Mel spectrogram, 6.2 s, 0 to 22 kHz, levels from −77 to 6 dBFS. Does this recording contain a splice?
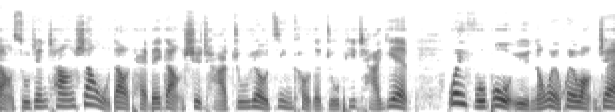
no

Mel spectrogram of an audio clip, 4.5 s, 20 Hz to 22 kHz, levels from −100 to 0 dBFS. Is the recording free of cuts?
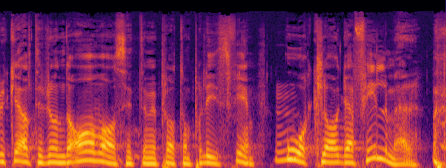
no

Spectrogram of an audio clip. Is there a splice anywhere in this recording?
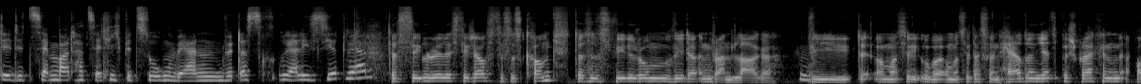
yes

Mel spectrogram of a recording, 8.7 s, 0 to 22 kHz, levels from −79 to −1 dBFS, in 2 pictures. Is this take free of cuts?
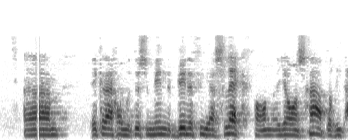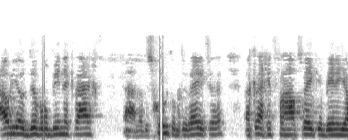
yes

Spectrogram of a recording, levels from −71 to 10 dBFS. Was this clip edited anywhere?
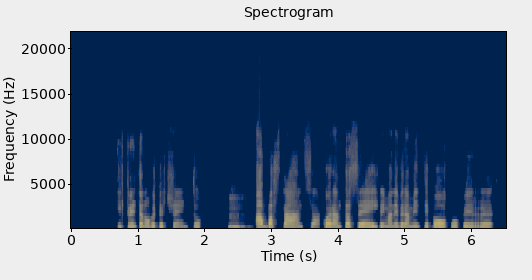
yes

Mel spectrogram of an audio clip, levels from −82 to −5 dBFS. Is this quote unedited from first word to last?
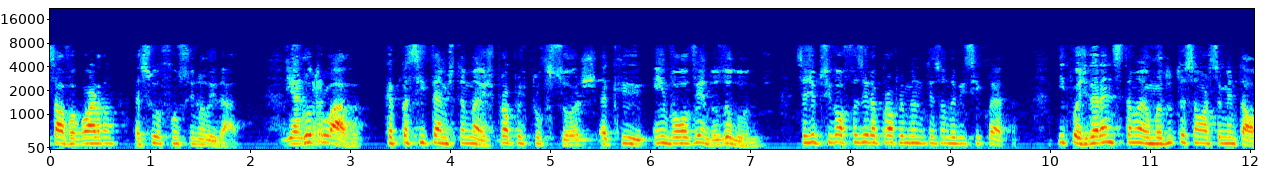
yes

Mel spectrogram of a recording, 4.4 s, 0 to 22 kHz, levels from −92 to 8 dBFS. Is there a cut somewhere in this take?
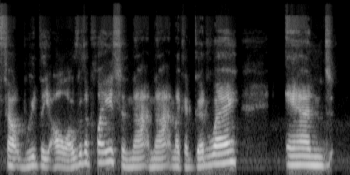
yes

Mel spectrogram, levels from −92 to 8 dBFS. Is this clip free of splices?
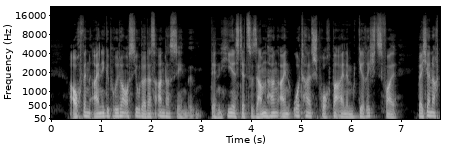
no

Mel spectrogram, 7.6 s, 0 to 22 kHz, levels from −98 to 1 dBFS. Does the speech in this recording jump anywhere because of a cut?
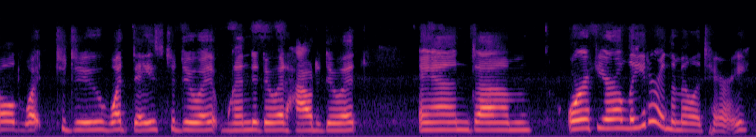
no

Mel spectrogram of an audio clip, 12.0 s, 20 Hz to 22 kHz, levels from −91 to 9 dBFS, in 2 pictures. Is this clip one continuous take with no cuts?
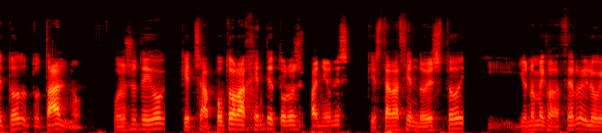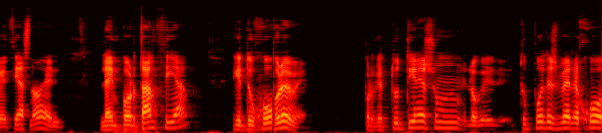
no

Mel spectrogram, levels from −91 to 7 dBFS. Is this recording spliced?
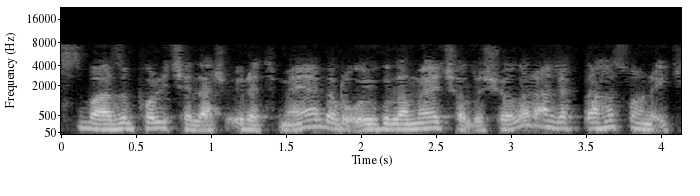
yes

